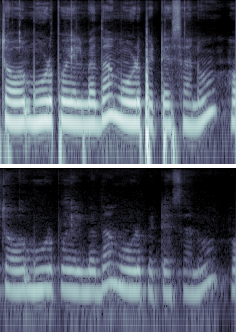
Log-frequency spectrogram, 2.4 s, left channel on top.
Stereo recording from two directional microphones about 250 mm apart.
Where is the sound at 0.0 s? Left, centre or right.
Left.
